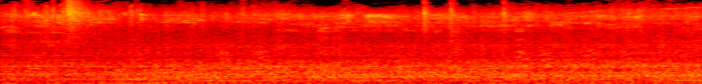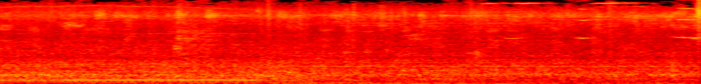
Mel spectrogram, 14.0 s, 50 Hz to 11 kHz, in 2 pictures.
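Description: Interior of a New Flyer D40LF transit bus under way, its Detroit Diesel Series 50 engine and Allison B400R transmission running with a steady low hum. The engine note grows louder for about three seconds midway through.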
